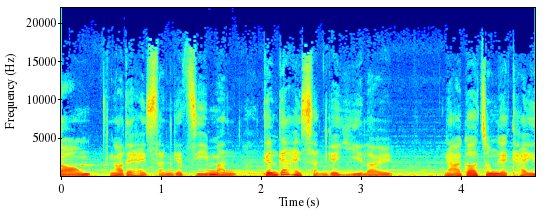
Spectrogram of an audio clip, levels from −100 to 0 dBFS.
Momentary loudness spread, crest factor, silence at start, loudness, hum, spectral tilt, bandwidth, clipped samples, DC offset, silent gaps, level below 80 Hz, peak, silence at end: 7 LU; 16 dB; 0 s; -19 LUFS; none; -5.5 dB/octave; 18 kHz; under 0.1%; under 0.1%; none; -52 dBFS; -2 dBFS; 0 s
